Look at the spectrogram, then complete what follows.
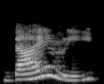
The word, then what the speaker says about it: diary: That's why spelling is Dairy for milk products, whereas diary, which refers to writing, E sound comes before R.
